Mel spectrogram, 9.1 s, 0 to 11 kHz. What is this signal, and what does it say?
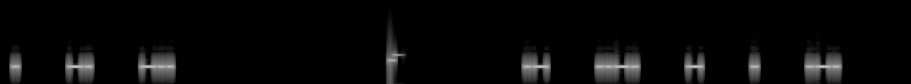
Morse code, heard as a keyed tone, about 27 wpm, spaced as for 13 wpm, 690 Hz. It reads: END AFTER
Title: 4x Character Spacing - Top 500 Words - 28wpm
